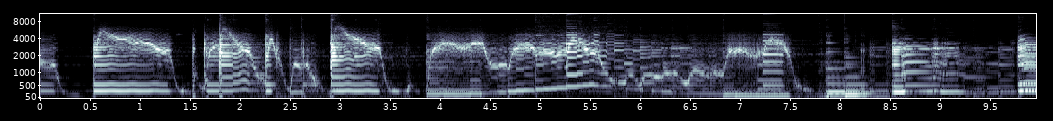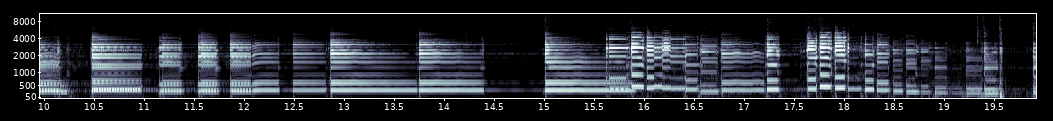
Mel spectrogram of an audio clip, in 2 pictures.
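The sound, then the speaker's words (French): A run of electronic, pitch-shifted sound effects: warbling tones sweep up and down, then settle into held buzzy notes broken by quick stutters, all loud and continuous with no voices. “Essayer de voir ce que ça donne si jamais on change les pitchs.”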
